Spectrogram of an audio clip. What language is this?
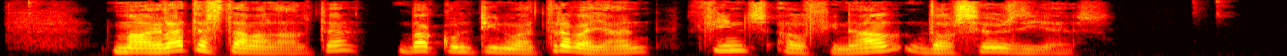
Catalan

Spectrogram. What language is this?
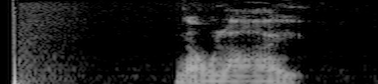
Cantonese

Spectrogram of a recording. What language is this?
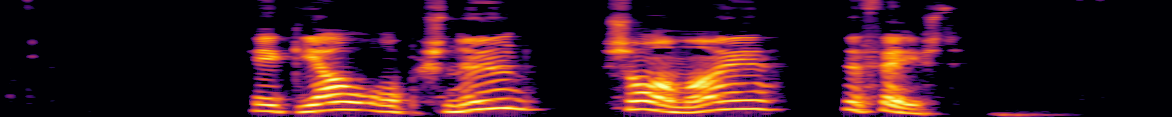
Western Frisian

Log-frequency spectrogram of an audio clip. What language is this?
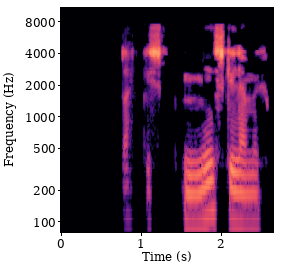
Icelandic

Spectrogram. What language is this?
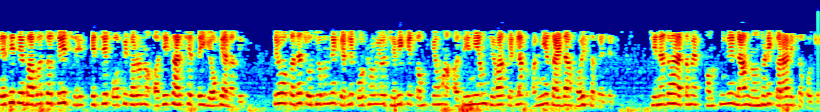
Gujarati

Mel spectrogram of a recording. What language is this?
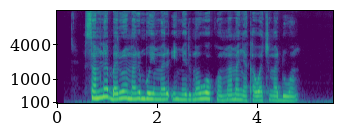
Luo (Kenya and Tanzania)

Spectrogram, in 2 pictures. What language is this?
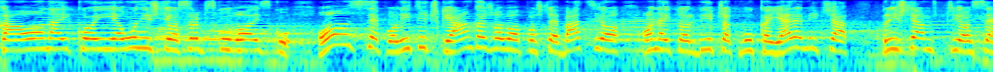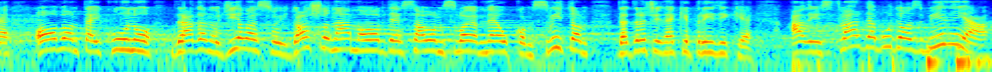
Serbian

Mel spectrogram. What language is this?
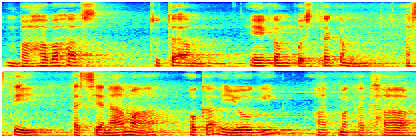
Sanskrit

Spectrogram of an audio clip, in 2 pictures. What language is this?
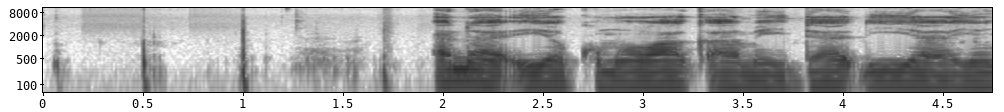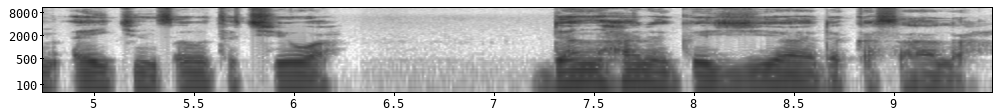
Hausa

